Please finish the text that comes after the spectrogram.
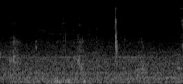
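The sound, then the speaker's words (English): Crunchy chewing of a pickle, with a couple of sharp, crisp crunches standing out over a steady, moist mastication sound. No talking. “Crunchy.”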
